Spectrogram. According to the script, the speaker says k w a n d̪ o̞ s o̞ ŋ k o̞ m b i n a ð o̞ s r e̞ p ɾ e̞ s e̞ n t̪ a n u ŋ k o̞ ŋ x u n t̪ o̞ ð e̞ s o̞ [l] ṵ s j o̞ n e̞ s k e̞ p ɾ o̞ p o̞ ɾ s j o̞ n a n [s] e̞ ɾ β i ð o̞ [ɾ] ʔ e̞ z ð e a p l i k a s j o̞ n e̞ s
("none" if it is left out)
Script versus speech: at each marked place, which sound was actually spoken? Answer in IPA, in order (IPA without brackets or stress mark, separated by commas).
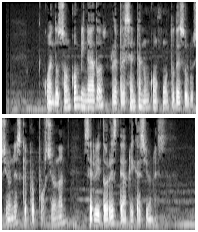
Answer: l, s, ɾ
